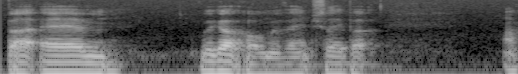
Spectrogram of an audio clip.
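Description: The voice has a relaxed tone, with noticeable background noise behind it. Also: man. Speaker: podcast host and editor. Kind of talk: casual chat, banter. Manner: relaxed, jokey.

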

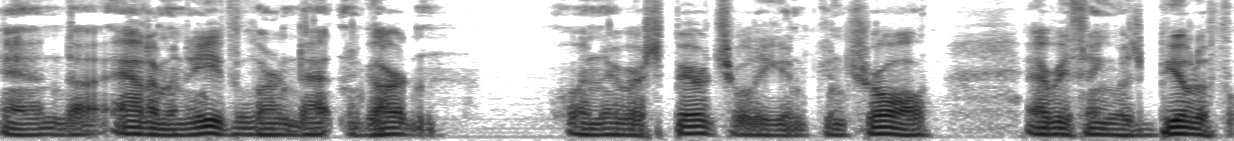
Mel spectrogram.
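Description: Somewhat breathy and very deep, a man with an American accent speaks at a fairly quick pace with fairly even intonation. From Wisconsin, US. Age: 70s. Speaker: pastor and podcast host.

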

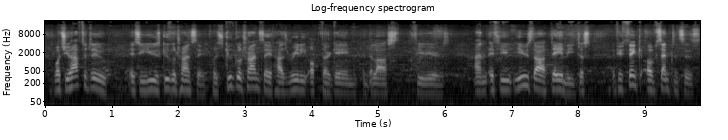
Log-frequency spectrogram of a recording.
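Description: With music in the background, a man with an Irish accent and a medium pitch speaks at a moderate pace with ordinary pitch variation. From Ireland. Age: 20s. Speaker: podcast guest. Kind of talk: casual chat.

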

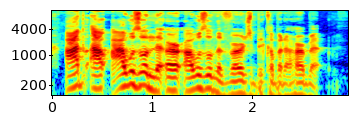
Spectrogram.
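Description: A very fast-talking man with a bright, sharp tone and a Scottish accent. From Scotland. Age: 20s. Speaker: podcast co-host. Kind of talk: casual chat.

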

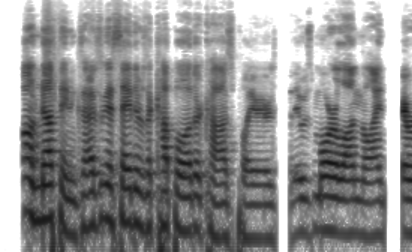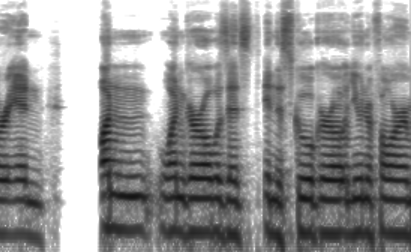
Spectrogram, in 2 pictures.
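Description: With fairly even intonation and a medium pitch, a man speaks in a plain, everyday voice. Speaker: friend of podcast, guest. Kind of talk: casual chat.

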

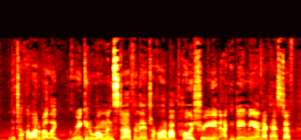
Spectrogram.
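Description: Very fast speech over noticeable background noise. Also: woman. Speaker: podcast co-host. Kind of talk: casual chat. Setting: outdoors. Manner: articulate.

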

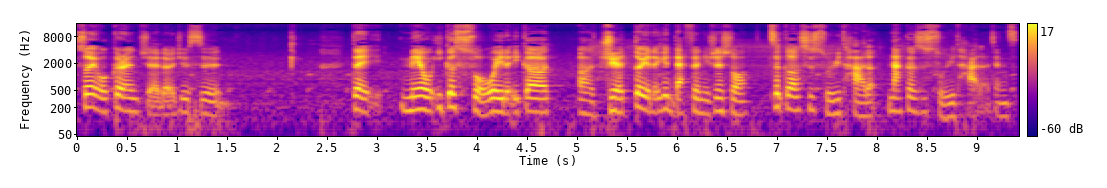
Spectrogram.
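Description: With an ordinary speaking voice, a woman speaks at a fairly quick pace and fairly low pitch, with ordinary pitch variation and big swings in loudness. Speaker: linguistics student. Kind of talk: casual panel discussion.

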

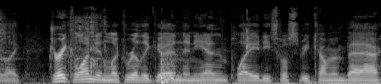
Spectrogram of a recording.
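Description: A man speaks at a fairly low pitch over noticeable background noise. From Michigan. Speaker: sports podcast host. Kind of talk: casual chat. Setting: garage.

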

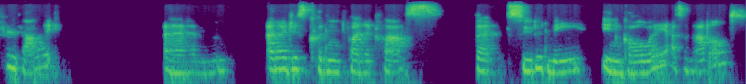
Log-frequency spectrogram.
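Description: The voice is somewhat breathy, in an Irish accent, with ordinary pitch variation. It moves at a fairly slow pace with long, frequent pauses. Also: woman, medium pitch for a woman. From rural Ireland. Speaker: biomedical engineer and yoga teacher. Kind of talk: casual chat. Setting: video call.

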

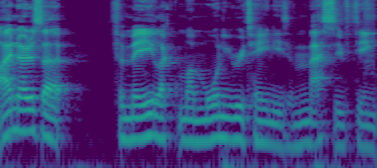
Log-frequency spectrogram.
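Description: Loud and fairly quick, this man speaks with a fairly low pitch and a bright, sharp tone. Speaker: podcast host. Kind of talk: casual chat. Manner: loud, intense talker.

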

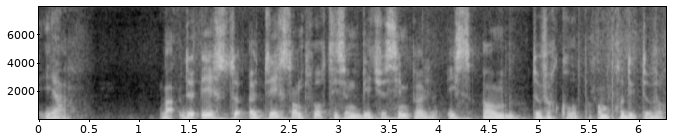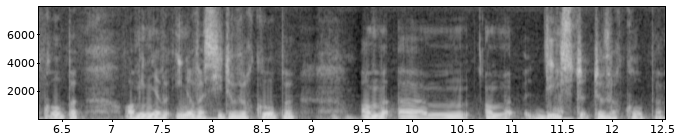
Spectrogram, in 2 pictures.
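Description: Very clean and set against a silent background, the recording holds a man with a plain, everyday voice, medium in pitch, speaking at a fairly slow pace with lively intonation and very even loudness. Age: 50s. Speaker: retail executive. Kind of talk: interview. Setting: trade fair.

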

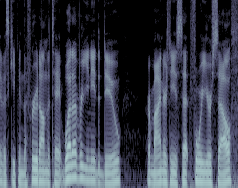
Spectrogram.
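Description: A man with a plain, everyday voice at a medium pitch. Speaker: physio and fitness podcast host. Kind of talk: casual podcast chat. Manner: conversational, relaxed.

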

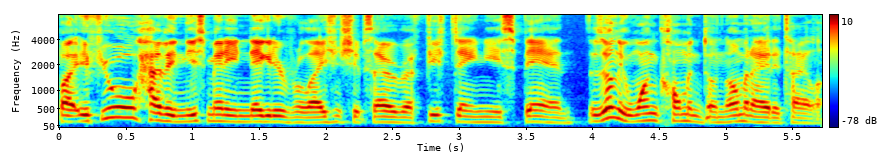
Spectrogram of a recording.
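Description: A man's dark, mellow tone pairs with a fairly high pitch and ordinary pitch variation. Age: 20s. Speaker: podcast host. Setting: studio. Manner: casual, swearing, jokey.

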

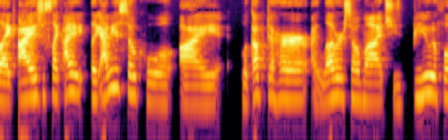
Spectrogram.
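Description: On a very clean recording with a silent background, a woman with a medium pitch and ordinary variation speaks in a bright, sharp tone edged with vocal fry. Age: 20s. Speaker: podcast co-host. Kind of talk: casual chat.

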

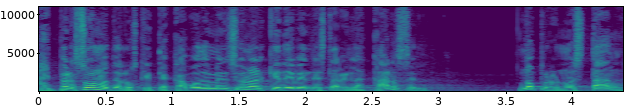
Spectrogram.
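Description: The voice has a dark, mellow tone with vocal fry. Its intonation is lively and the pace fairly quick. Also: man. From Guatemala. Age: 40s. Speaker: pastor. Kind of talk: opinion monologue podcast.

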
